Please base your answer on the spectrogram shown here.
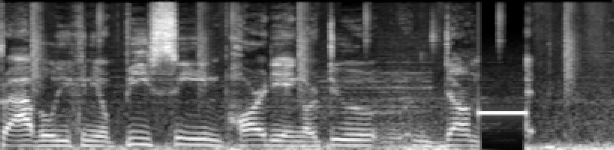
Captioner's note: beep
